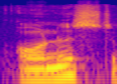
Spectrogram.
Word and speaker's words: honest: a or an honest it's an honest because her is silent here choice of will or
